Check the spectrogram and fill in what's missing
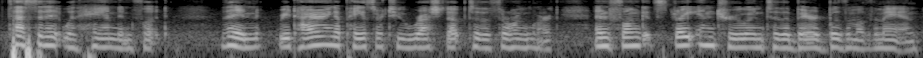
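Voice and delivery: ordinary delivery

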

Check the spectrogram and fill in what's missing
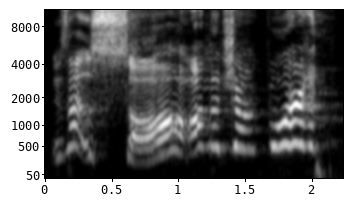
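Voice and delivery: cracking up mid-question; laughing disbelief. Real, not acted. Viewer spotting Saw on the chalkboard, laughing.

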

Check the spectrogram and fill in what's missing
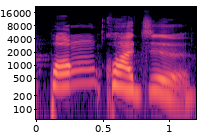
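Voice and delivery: "Pong Kwaje" said slowly, syllable by syllable; slow, careful reading of "Pong Kwaje"; reading out the name. Shown as a demonstration. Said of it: "Ini baca gimana sih?".

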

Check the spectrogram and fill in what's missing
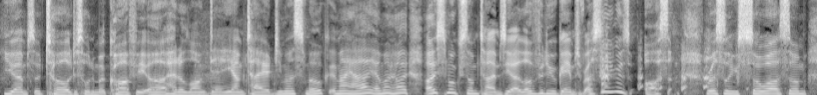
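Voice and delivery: lazy stoner guy, lightly voiced; Dan impression. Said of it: "this is my impression of Dan".

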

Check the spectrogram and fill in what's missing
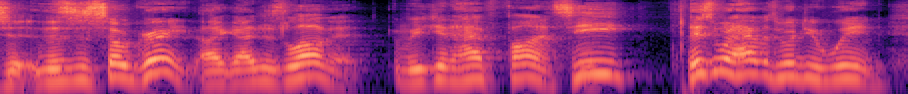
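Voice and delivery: usual speaking voice

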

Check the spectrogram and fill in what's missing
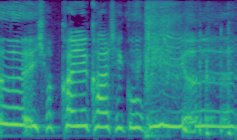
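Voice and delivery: glitchy high-pitched bad connection; broken robotic call audio; distorted Discord audio. Real, not acted. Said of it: "Alles ist schlimm".

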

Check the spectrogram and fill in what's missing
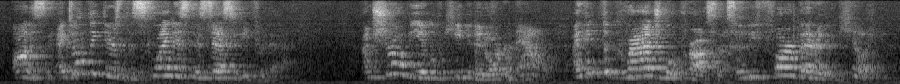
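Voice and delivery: flustered evasive ghost. A narrator's reading. The ghost stalls the angel, high and nervously evasive. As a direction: squirm out of it, voice climbing high.

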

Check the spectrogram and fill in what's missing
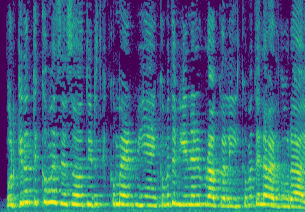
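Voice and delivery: high, nagging mom voice; Bárbara de Regil mom voice. Retold or imitated. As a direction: scold her like a strict fit mom. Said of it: "imitando a mi mamá un día". (voz aguda de mamá regañona)

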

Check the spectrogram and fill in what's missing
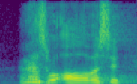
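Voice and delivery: ordinary delivery

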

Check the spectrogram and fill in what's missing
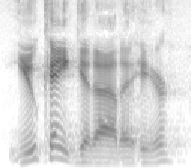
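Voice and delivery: low, understated voice from the dark. Retold or imitated. Unseen man speaks to the trapped drunk, low mysterious voice. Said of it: "a voice came to him".

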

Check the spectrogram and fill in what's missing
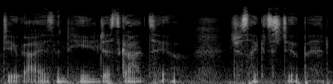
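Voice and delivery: hushed aside; whispering. Real, not acted. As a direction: whisper it secretly. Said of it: "we're gonna whisper this whole time".

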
